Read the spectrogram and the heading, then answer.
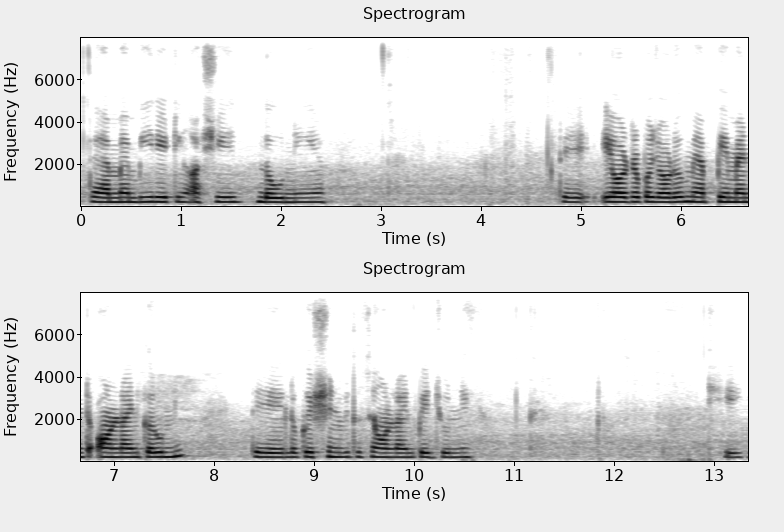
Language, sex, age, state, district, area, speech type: Dogri, female, 18-30, Jammu and Kashmir, Kathua, rural, spontaneous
